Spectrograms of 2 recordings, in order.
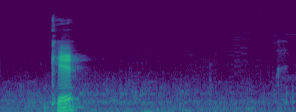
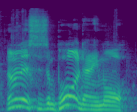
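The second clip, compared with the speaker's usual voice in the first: higher, louder and quick; frustrated outburst; 6 semitones higher, 4 dB louder, faster than usual. Real, not acted. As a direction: blurt it out, fed up. Frustrated outburst while playing.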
